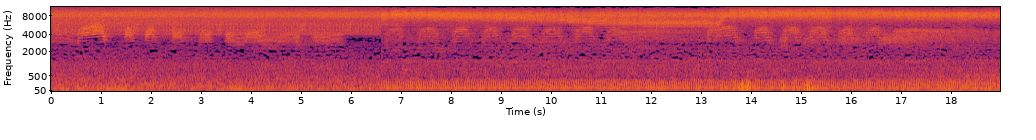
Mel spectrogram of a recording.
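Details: A chorus of cicadas in Japan, August 2008: a dense, unbroken shrill buzzing that pulses and swells in intensity.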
